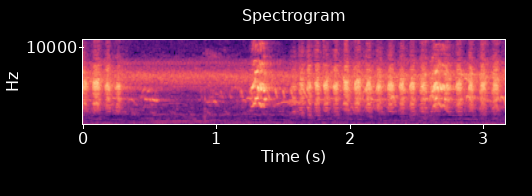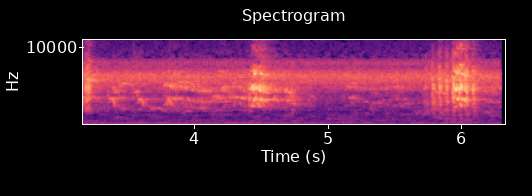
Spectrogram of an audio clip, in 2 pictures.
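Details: Yellow-chevroned parakeet song of sharp, high screeches followed by a long run of rapid rasping pulses, then isolated shrill notes spaced a second or two apart.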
